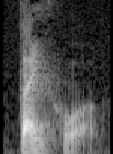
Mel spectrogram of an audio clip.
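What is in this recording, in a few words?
"taihoa", Māori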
